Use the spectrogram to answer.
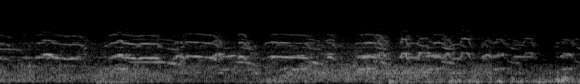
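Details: Eurasian oystercatchers screaming loudly while dancing in competing groups to win a partner, some fighting, an older bird biting a younger white-throated one in the wing; dense overlapping shrill piping calls throughout, with low rumbling background noise.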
